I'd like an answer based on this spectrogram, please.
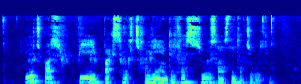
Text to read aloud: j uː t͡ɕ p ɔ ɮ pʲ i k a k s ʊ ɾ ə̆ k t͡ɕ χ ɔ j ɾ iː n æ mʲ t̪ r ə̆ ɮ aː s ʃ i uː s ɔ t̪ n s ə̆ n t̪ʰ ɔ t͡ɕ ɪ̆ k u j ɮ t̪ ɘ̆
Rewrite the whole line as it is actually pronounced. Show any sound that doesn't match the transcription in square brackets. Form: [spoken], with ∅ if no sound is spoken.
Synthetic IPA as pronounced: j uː t͡ɕ p ɔ ɮ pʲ i [p] a k s ʊ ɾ ə̆ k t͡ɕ χ ɔ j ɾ iː [ŋ] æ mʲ t̪ r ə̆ ɮ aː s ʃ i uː s ɔ [∅] n s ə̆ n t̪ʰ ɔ t͡ɕ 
